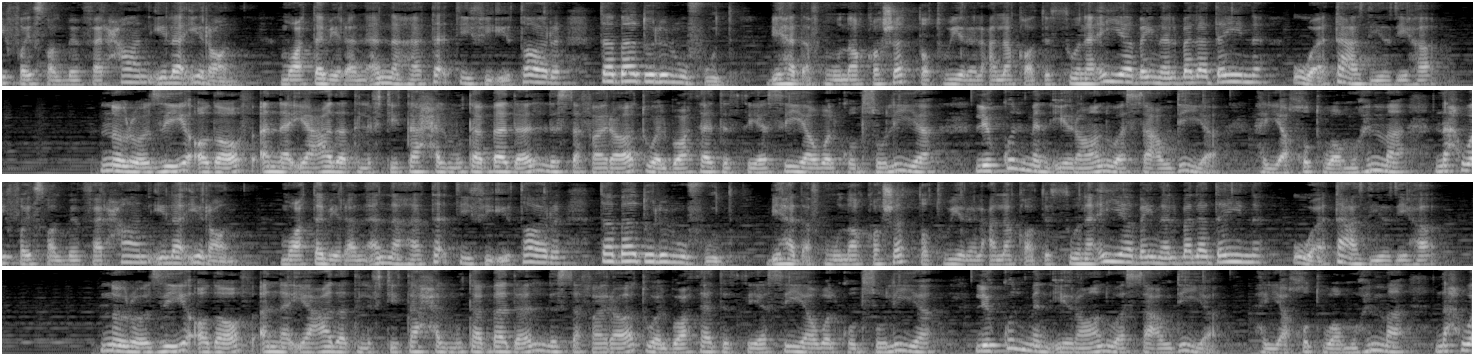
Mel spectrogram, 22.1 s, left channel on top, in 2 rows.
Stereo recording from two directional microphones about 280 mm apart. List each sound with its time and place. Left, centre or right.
0.1 s a woman's voice: centre
11.8 s a woman's voice: centre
